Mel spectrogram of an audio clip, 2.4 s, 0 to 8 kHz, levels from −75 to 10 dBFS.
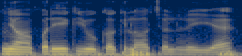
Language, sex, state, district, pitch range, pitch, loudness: Hindi, male, Uttar Pradesh, Shamli, 120-130 Hz, 125 Hz, -17 LUFS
